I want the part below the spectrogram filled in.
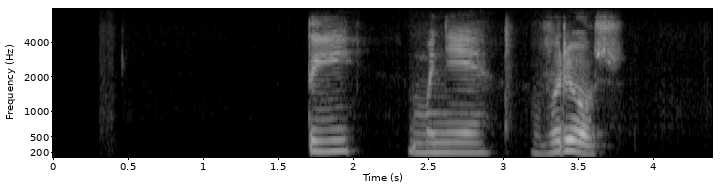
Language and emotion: Russian, neutral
